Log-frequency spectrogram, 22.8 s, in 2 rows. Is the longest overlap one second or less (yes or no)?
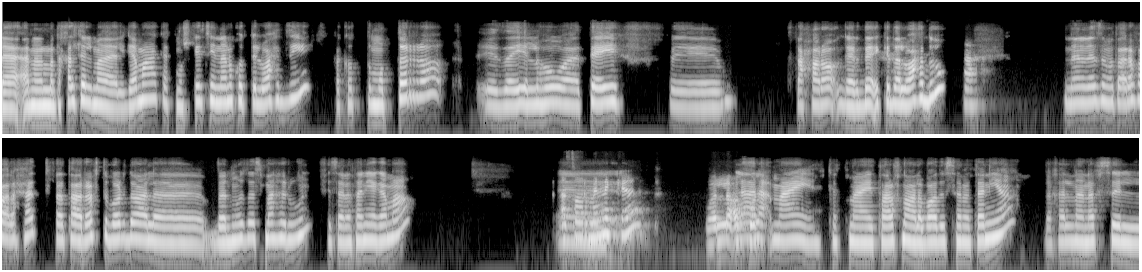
yes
